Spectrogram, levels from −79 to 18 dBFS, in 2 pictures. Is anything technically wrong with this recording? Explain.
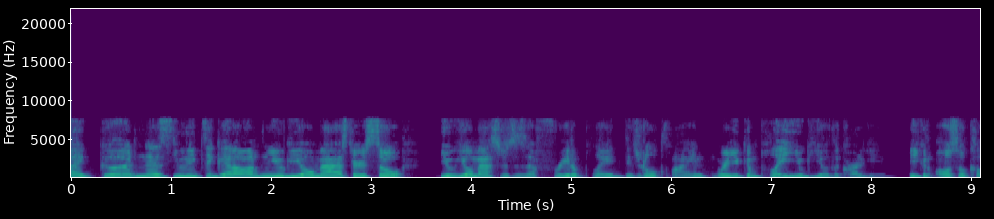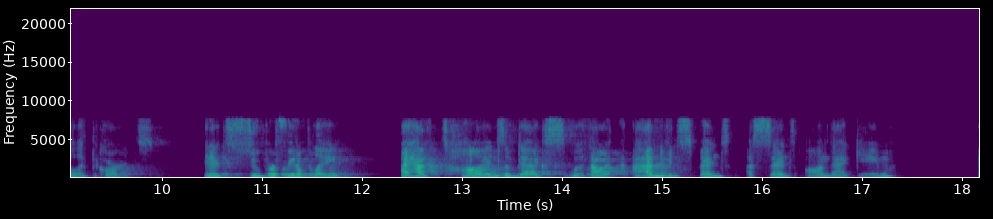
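Yes. There are three kinds of fault.

Bluetooth LC3 compression runs through the whole clip. The speech has a breathy, grainy edge, and the top end sounds thin and hissy. This is likely the LC3 codec of Bluetooth LE Audio working at a low bitrate, around 32 kbps, with short 7.5 ms frames. At that rate the encoder drops much of the upper spectrum and fills it with shaped noise. That noise fill is what gives the speech its grain.

Lost LE Audio frames occur at 3.15 to 3.27 s, 6.12 to 6.20 s and 14.94 to 14.99 s. Each gap is brief, roughly 45 to 53 ms of missing audio in total. That fits several 7.5 ms frames dropping out. In the first two, the losses are scattered in short runs rather than one block. The decoder fills each gap by repeating the last spectrum with randomised phase. So the speech briefly smears into a noisy, rough texture instead of going silent.

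Feedback echo between two devices is audible from 9.43 to 15.37 s. The speech comes back roughly every tenth of a second, at most about 15 dB below the direct sound. Two devices in the same room are on one call. One plays what the other's microphone picked up, and that microphone hears it again. Neither echo canceller removes the other device's playback. So each sound returns as a thin, ringing repeat.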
